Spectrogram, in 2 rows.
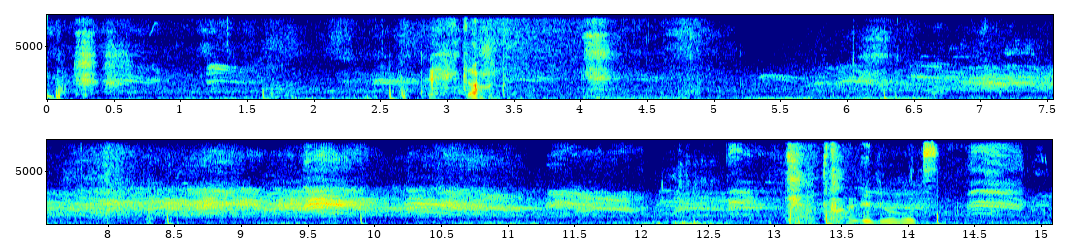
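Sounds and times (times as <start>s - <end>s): birds calling: 0.0s - 15.0s.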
